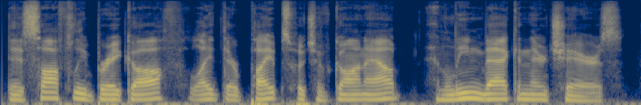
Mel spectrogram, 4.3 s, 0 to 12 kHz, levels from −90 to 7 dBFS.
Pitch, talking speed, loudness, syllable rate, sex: 125 Hz, 240 wpm, -19 LUFS, 4.9 syllables/s, male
